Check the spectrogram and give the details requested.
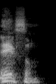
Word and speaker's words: Exum: I can't pronounce Dante it. Exum? Exum.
